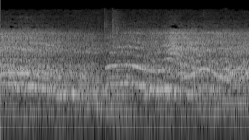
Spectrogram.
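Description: A group of young children shouting and squealing together, many high voices overlapping.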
